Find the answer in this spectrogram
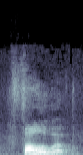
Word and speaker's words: follow-up: And next we have follow-up. Stress the first syllable, follow-up.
